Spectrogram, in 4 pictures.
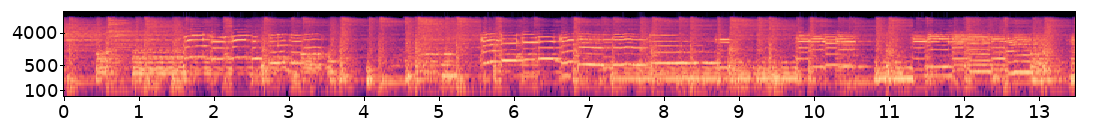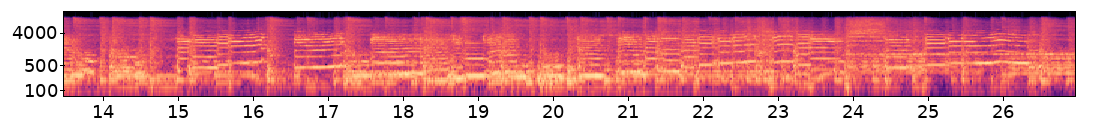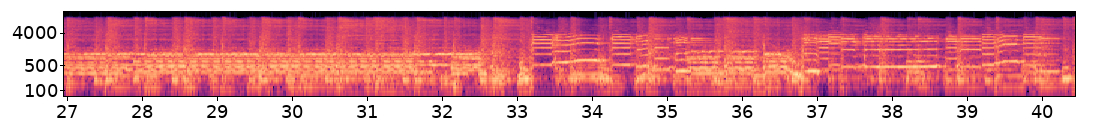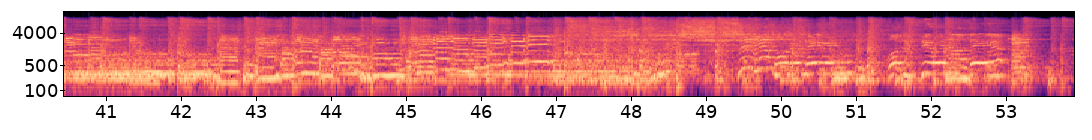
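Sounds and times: drum kit: 0.0 - 53.9
electric guitar solo: 0.5 - 3.7, 4.7 - 49.6, 52.8 - 53.5.

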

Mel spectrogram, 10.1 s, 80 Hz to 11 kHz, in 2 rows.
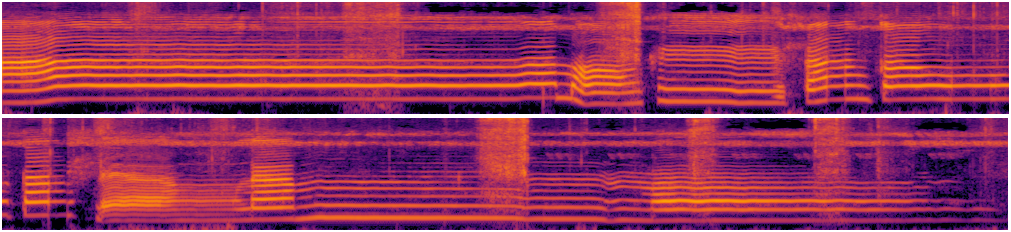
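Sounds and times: woman singing a long note: 0.0 - 9.8.

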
